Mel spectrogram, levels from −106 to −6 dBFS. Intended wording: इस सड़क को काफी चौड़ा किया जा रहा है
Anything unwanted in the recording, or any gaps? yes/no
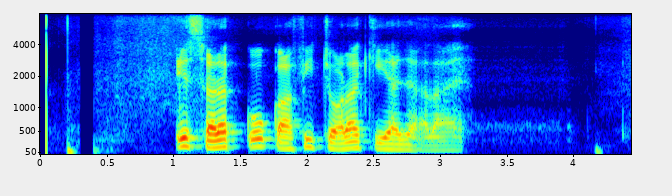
no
